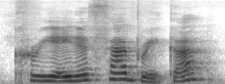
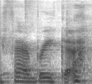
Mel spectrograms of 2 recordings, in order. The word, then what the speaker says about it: Creative Fabrica: that I've discovered called Creative Fabrica. Or that's how I say it, creative, the word creative, and fabric with an A on end, and I say Fabrica.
